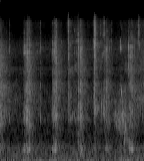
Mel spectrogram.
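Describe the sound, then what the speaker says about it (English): Tortilla chips dipped in guacamole are bitten and chewed close up, with about five crisp crunches at an even pace and no talking. "I'm gonna try a little bit with some tortilla chips"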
